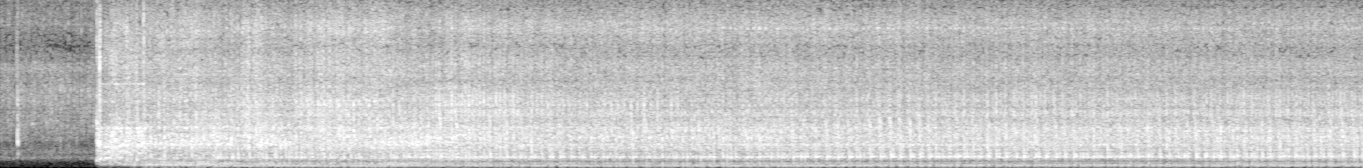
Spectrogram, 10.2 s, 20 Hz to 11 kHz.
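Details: 1984 Grady White Overnighter 20 outboard with three two-barrel carbs, freshly mounted and run on flushing water; it catches quickly and settles into an even, busy idle with no misses or knocks, though the fuel distribution block leaks while running; healthy running.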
